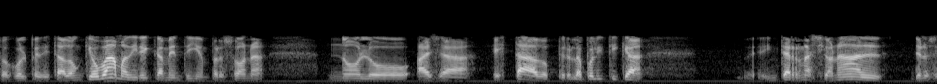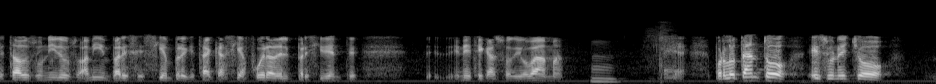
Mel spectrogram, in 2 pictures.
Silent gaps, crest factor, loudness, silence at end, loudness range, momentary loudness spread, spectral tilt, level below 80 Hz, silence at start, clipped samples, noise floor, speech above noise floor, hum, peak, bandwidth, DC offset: none; 20 dB; -19 LUFS; 0.55 s; 4 LU; 18 LU; -5 dB/octave; -72 dBFS; 0 s; under 0.1%; -55 dBFS; 35 dB; 50 Hz at -60 dBFS; 0 dBFS; 6 kHz; under 0.1%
